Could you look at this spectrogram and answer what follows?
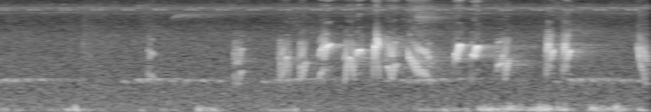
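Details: Decoy Olive-winged Bulbul in a cage, singing at wild birds. Scattered short notes give way to a lively burst of quick, slurred, chirpy phrases. Low rumbling thuds and a steady thin whine are in the background.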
